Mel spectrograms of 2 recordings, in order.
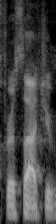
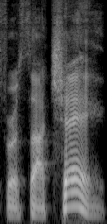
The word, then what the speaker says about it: Versace: um according to donatello we all pronounce versace wrong it's it's for sachet oh versace all right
